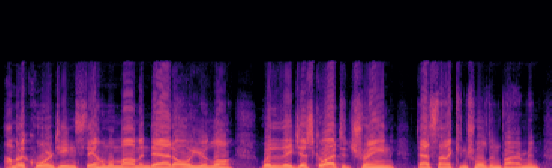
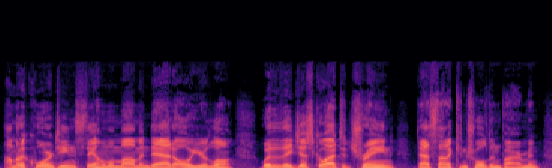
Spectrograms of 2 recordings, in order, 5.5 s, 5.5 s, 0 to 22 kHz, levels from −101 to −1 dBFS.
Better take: second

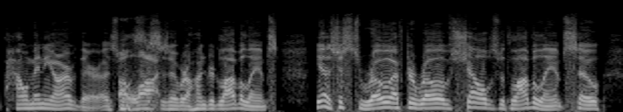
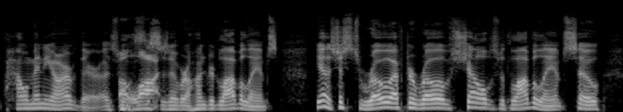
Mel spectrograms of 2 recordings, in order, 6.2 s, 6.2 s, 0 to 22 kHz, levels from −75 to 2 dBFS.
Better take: second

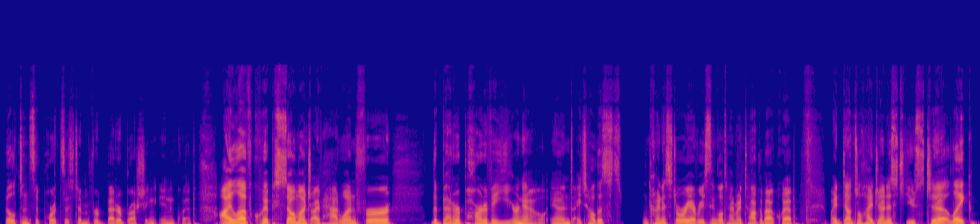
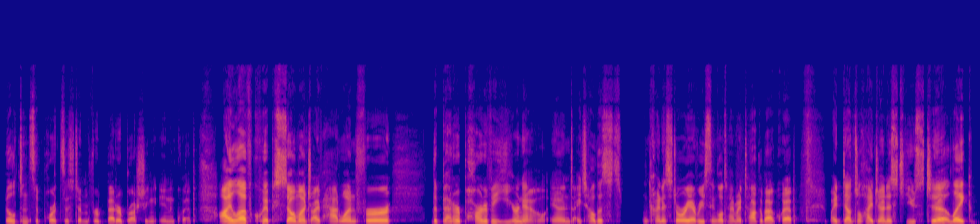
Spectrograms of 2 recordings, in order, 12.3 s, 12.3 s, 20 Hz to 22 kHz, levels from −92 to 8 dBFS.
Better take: first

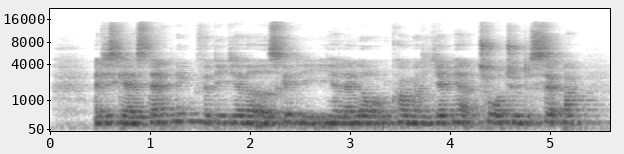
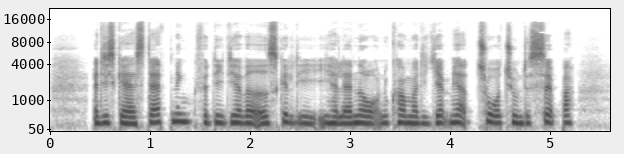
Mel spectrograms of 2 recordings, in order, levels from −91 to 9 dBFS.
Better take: second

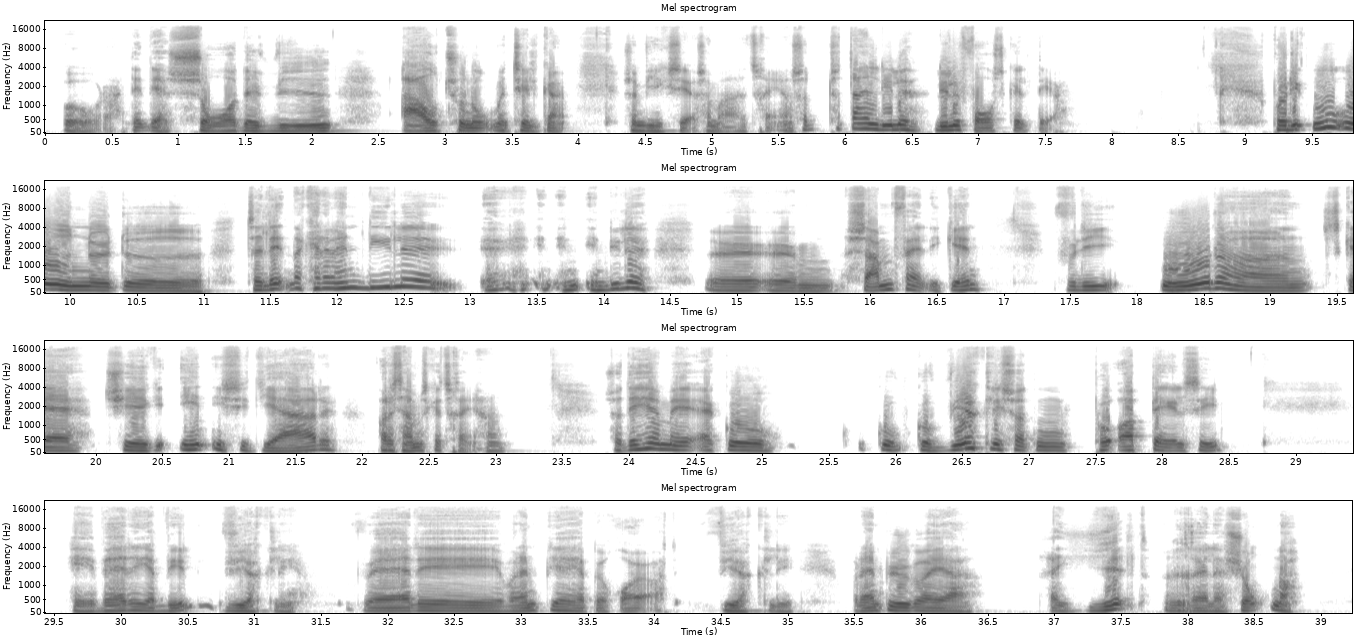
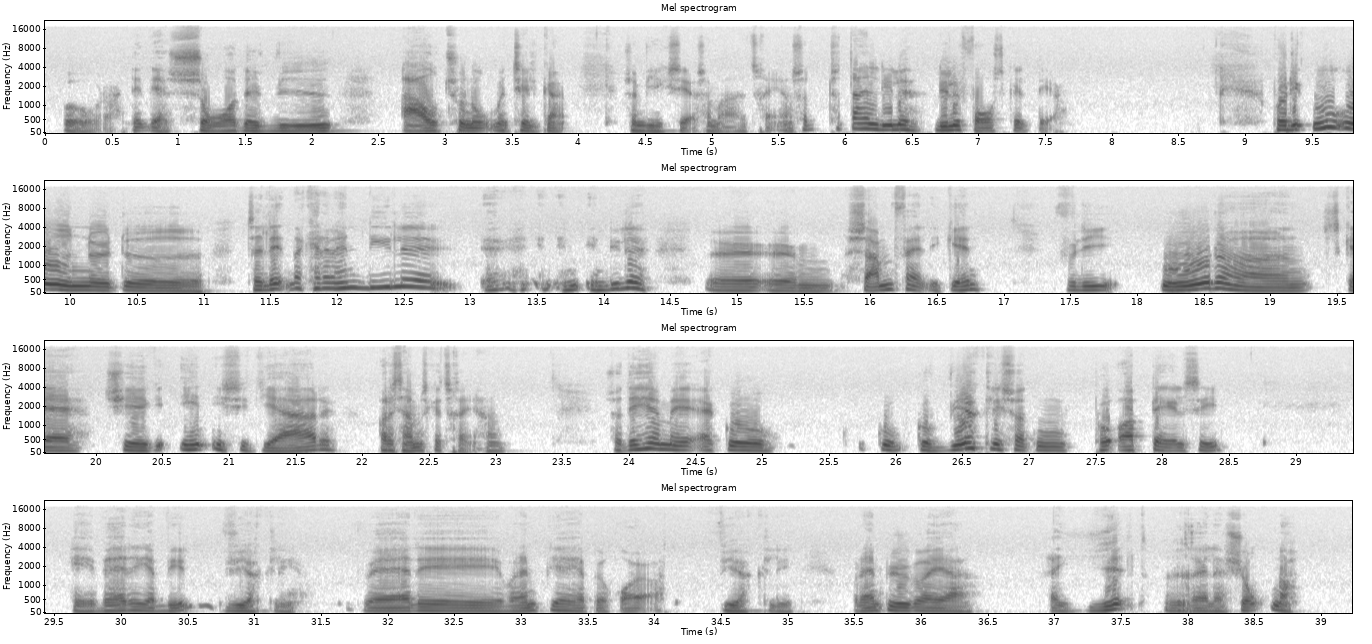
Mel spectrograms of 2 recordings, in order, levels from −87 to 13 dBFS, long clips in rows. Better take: first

